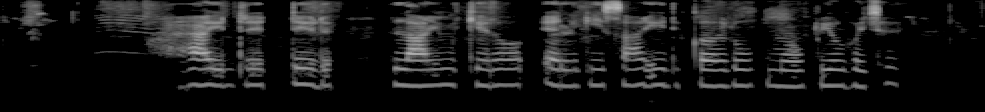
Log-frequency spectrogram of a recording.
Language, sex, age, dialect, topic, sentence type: Maithili, female, 18-24, Angika, agriculture, statement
